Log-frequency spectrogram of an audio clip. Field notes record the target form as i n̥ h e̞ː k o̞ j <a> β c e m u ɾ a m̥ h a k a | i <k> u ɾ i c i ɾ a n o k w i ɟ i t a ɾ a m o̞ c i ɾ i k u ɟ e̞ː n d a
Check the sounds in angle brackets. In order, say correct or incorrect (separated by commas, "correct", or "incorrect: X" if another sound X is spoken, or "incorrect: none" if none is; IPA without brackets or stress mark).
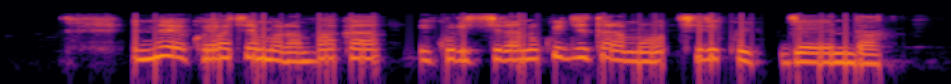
correct, correct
